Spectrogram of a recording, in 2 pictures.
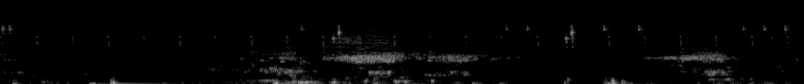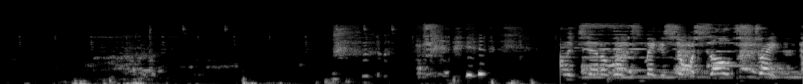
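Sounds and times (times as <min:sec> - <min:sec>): faint irregular clicking: 0:00.0 - 0:13.7
soft low thumps: 0:06.0 - 0:06.4, 0:08.6 - 0:09.3, 0:10.4 - 0:11.6, 0:12.5 - 0:13.6.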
